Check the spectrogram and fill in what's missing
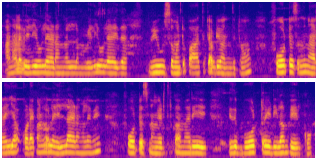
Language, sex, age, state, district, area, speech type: Tamil, female, 18-30, Tamil Nadu, Thoothukudi, urban, spontaneous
